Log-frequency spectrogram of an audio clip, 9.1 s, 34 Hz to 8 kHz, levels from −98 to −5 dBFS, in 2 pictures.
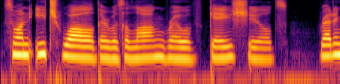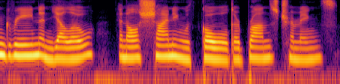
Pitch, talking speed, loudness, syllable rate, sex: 195 Hz, 165 wpm, -17 LUFS, 3.7 syllables/s, female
